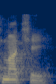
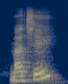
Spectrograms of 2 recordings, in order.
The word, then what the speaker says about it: Maciej: It's Maciej. Maciej?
